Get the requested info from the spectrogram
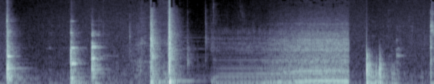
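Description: A ceramic bowl and a microwave oven door clunking as the bowl goes in and the door shuts. About three seconds in, the microwave runs with a steady hum that grows louder, then cuts off sharply after about two seconds. More clunks follow as the door is opened.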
